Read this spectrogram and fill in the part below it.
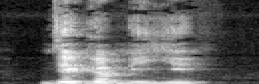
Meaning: to throw up, puke
- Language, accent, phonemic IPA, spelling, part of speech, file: French, Canada, /de.ɡɔ.bi.je/, dégobiller, verb, LL-Q150 (fra)-dégobiller.wav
